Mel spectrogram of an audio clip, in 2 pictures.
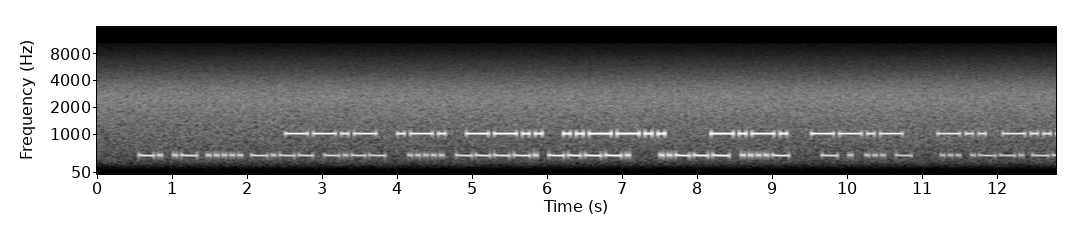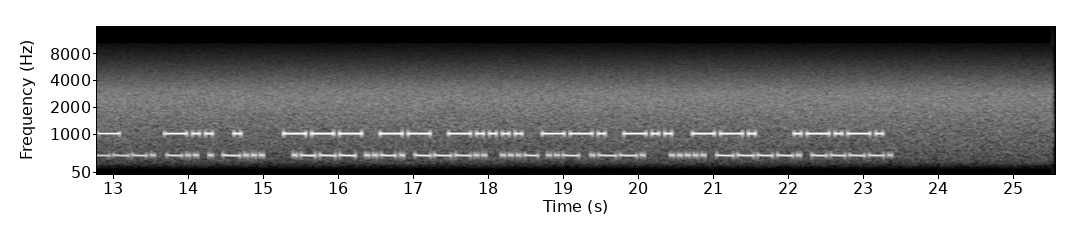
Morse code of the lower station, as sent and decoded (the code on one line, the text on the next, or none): -. .- ..... -.-- -.-- / ..... ----. ----. / ..--- ....- / - . ... - / ... .--. ----. -.. . -... / .--- ..-. ---.. ...- ..- .--. / ..... ----. ----.
NA5YY 599 24 TEST SP9DEB JF8VUP 599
